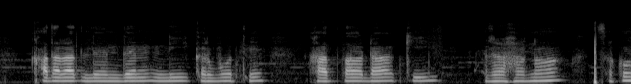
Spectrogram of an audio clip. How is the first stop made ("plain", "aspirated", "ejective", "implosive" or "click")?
aspirated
